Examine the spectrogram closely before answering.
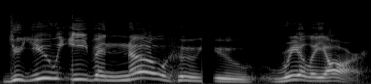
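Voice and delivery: ordinary delivery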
